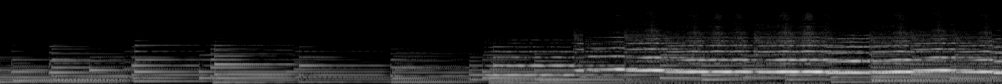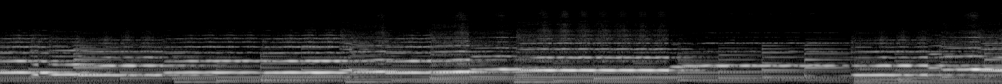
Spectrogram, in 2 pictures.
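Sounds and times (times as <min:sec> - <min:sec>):
piano: 0:00.0 - 0:20.0
flute: 0:04.8 - 0:20.0.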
